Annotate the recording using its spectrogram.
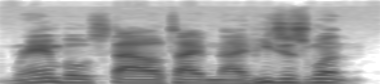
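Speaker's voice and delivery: normal talking voice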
